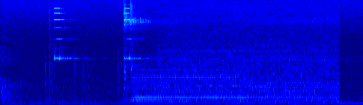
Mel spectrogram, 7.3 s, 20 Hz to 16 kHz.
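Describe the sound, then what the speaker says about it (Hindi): A couple of electronic beeps, then a microwave oven hums steadily for several seconds while heating a towel before the humming cuts off. No one speaks. "माइक्रोवेव में रखने के बाद आप इसे एटलीस्ट 1 मिनट के लिए गर्म कीजिए।"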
